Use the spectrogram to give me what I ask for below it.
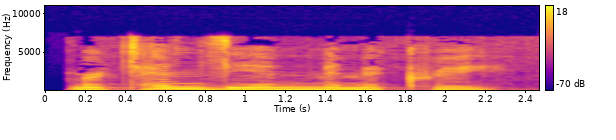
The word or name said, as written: mertensian mimicry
